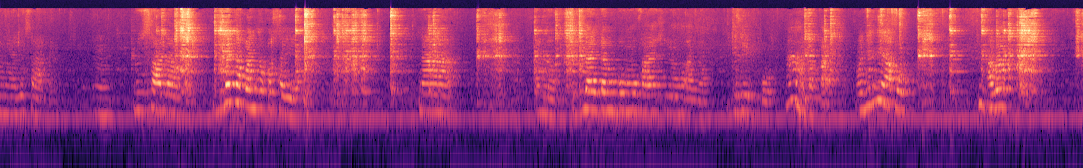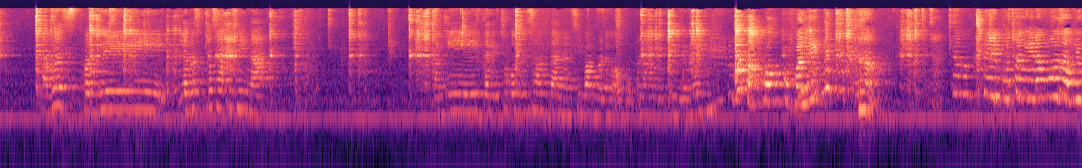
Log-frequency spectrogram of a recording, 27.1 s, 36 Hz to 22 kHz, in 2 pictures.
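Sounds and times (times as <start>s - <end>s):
steady low hum: 0.0s - 27.0s
women talking: 1.2s - 3.9s, 6.7s - 11.5s, 12.2s - 12.8s, 14.0s - 17.0s, 19.0s - 24.7s, 25.4s - 27.0s
cutlery clinking on plates: 2.2s - 3.0s, 3.7s - 5.1s, 11.5s - 19.0s, 21.5s - 26.0s.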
